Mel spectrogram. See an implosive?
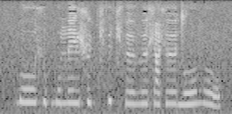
yes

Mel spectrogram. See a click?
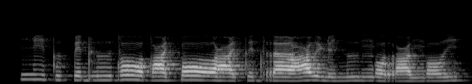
no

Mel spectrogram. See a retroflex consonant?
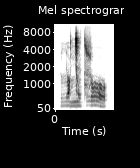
no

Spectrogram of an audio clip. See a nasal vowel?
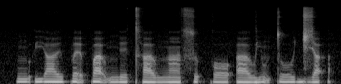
yes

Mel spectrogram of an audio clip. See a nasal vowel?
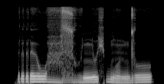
yes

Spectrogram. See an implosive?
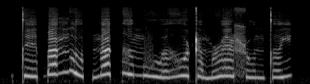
yes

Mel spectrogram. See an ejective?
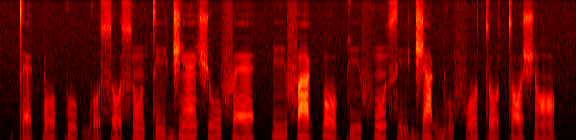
no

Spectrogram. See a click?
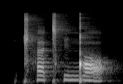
yes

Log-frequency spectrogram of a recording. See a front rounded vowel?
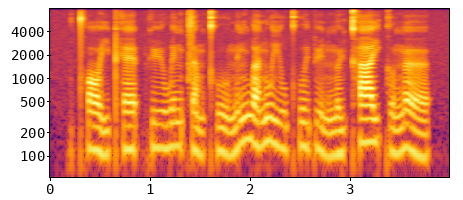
yes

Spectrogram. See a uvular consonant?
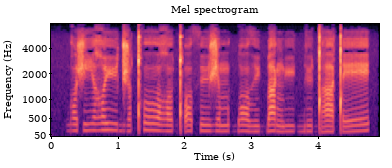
yes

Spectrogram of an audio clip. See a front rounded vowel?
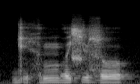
yes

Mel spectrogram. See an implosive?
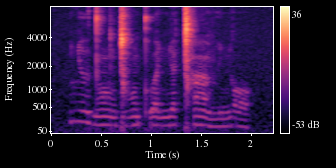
no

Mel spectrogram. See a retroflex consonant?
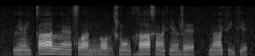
yes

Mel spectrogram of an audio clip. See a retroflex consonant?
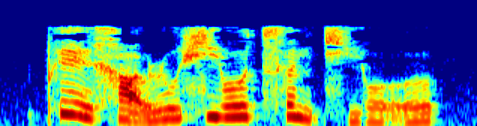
yes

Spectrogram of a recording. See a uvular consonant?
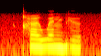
yes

